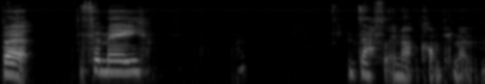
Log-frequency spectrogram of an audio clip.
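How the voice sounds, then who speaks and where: A woman's voice: fairly high pitch, unhurried, a little mellow. A woman, chatting casually through a makeup Q&A, rambling with lots of fillers. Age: 20s. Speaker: vlogger.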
